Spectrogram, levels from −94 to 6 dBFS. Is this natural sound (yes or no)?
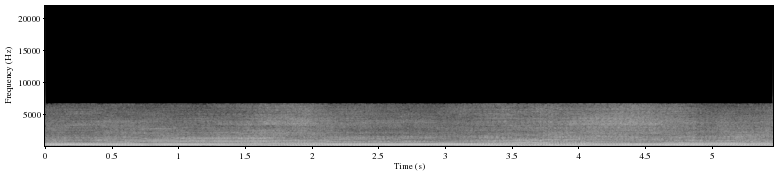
no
